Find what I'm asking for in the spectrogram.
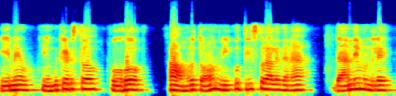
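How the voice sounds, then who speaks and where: A woman's voice: lowish voice, fairly even intonation, normal speed, a little mellow, natural voice. A woman voicing a drunk, boastful middle-aged village husband in an audiobook. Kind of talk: audiobook character voice.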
